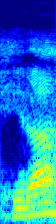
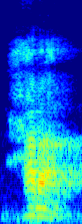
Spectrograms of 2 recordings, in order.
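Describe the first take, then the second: First: The first vowel is a short 'i' sound. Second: The first vowel is an open 'a' sound. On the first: The speaker calls it right. "ये हिरा है" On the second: The speaker calls it wrong. "बेफतहिल हा परा हरा, ये गलत है"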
